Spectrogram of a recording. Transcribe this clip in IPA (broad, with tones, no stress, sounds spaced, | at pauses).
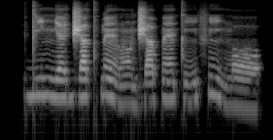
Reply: d i˧ ɲ ɛ˧ d͡ʒ a˦ t ɓ ɛ̃˦˨ l ɔ̃˨ d͡ʒ a˧ p ɛ̃˧ t ĩ˨˦ f ĩ˦˨ ŋ ɔ˨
